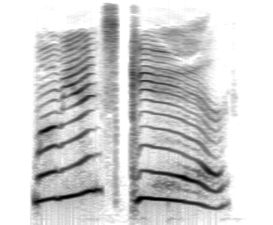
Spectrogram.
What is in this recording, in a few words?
Mommy Im Scared, Scared, 1 girl, 5 yrs; Exclamation; VoiceBox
